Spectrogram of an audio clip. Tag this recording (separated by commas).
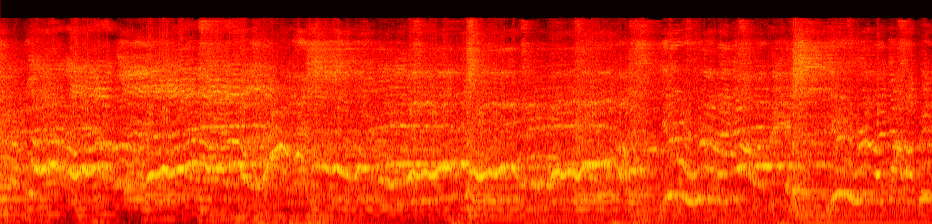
Music, Singing, inside a public space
